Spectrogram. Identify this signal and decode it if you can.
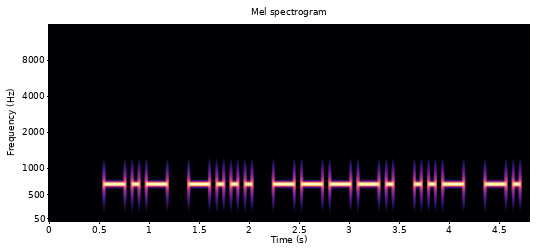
Morse code, heard as a keyed tone, about 17 wpm, 700 Hz. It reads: KB9UN
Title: USA Call Signs - 6 Characters - 8x Character Spacing - 17wpm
